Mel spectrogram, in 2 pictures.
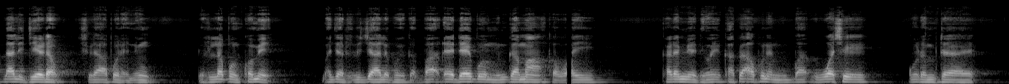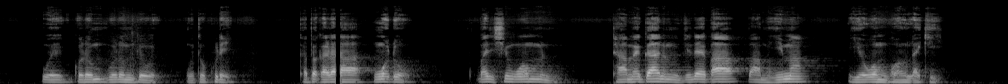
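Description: At 5.66 to 5.73 s and again at 13.44 to 13.51 s the speech cuts to abrupt silence for about 46 ms, which fits two lost packets, likely a Bluetooth dropout. Unlike a stall, speech resumes further along, as if it kept playing.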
